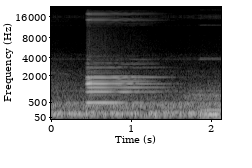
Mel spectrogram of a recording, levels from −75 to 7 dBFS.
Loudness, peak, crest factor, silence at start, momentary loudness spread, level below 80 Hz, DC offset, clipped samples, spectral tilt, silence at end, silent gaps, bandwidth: -23 LUFS; -6 dBFS; 18 dB; 0 s; 9 LU; -38 dBFS; under 0.1%; under 0.1%; -7 dB/octave; 0 s; none; over 20 kHz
